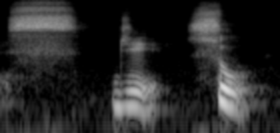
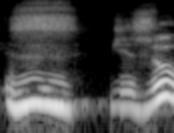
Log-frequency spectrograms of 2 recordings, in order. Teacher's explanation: Assim, o que diferencia s de su, de z de zu, por exemplo, é a vibração ou não das cordas vocais. S é não vozeado e z é vozeado.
